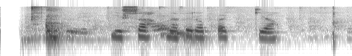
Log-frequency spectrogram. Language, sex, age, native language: Icelandic, male, 10, Icelandic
